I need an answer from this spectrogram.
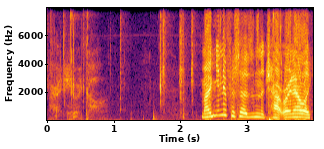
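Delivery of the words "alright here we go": hushed whisper to himself. Real, not acted. Gamer whispers to himself before going. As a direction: breathe it out, barely voiced.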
